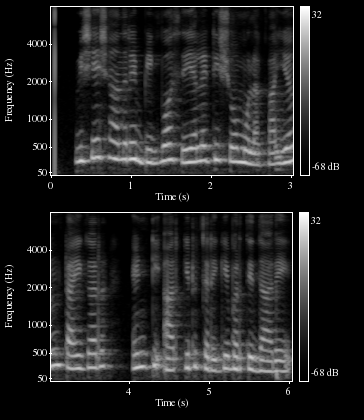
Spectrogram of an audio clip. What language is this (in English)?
Kannada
